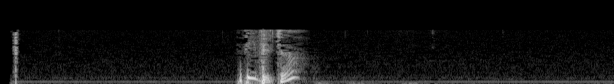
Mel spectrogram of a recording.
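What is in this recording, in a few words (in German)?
"Wie bitte", German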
